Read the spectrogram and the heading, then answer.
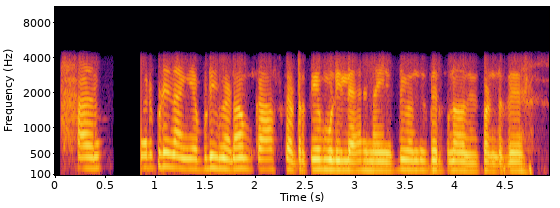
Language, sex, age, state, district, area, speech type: Tamil, female, 30-45, Tamil Nadu, Tirupattur, rural, conversation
